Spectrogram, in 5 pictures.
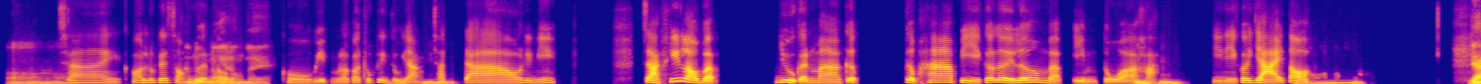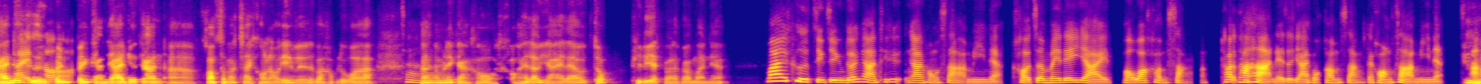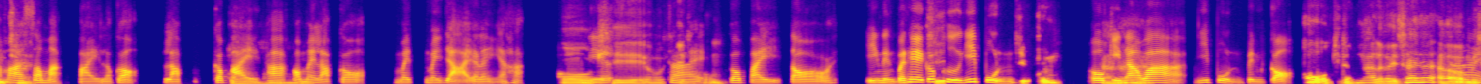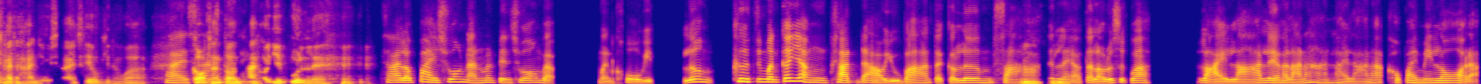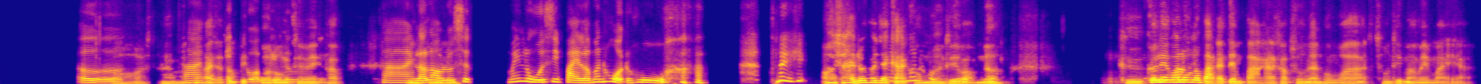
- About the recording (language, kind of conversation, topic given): Thai, podcast, การย้ายถิ่นทำให้ความรู้สึกของคุณเกี่ยวกับคำว่า “บ้าน” เปลี่ยนไปอย่างไรบ้าง?
- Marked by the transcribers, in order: other background noise; tapping; in English: "พีเรียด"; chuckle; chuckle; laughing while speaking: "ไป"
